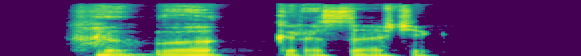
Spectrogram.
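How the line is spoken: Chuckling. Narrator (Russian): хохотнул Мирон

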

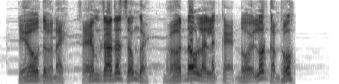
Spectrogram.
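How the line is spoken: Roaring. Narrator (Vietnamese): vừa múa vừa gầm lên

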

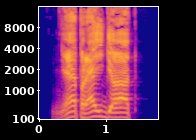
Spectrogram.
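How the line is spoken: Thin squeaky shout. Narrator (Russian): закричал комаром Удалов

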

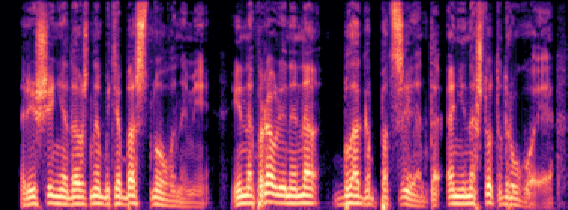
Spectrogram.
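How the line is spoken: Calm retort. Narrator (Russian): спокойно парировал я

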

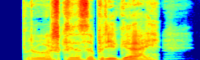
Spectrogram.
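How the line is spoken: Quiet wheeze. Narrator (Russian): тихонько просипел масон

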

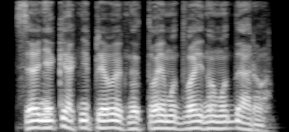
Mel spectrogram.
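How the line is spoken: Grumbling. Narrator (Russian): пробурчал он

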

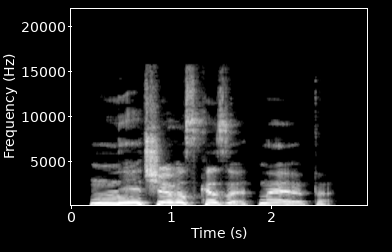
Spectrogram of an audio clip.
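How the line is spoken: Mocking guffaw. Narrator (Russian): Издевательски захохотал Ротор

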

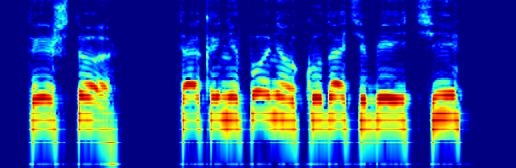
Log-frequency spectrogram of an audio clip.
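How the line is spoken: Train driver's shout. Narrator (Russian): крикнул Степан, тот самый машинист

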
